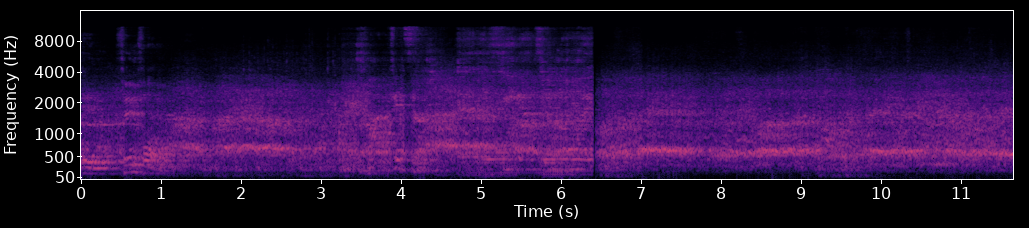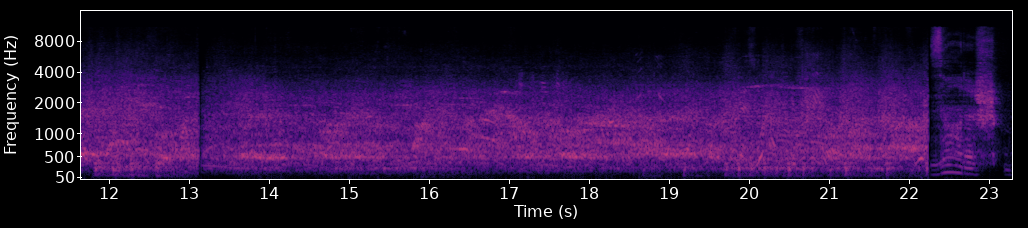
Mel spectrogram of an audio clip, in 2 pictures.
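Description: A large stadium crowd chants and sings loudly.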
